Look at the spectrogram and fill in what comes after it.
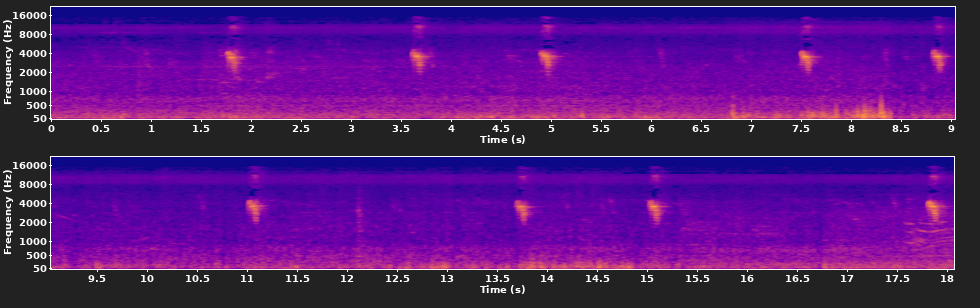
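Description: A wild bird calling with short, sharp chirps, about nine of them spaced a second or two apart, over a low rumble that swells briefly about halfway through.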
